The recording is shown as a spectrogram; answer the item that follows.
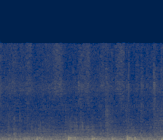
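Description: Marker writing on a whiteboard: a string of short, irregular taps and strokes as the word is written out.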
